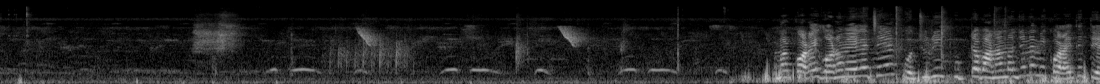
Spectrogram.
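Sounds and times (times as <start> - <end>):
high falling bird chirp: 0.0 - 8.3
birds calling low notes: 0.0 - 10.7.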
